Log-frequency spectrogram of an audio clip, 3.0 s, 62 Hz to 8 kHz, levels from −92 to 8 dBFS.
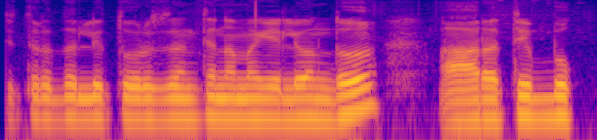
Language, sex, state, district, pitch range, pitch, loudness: Kannada, male, Karnataka, Bidar, 130-135 Hz, 130 Hz, -16 LUFS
